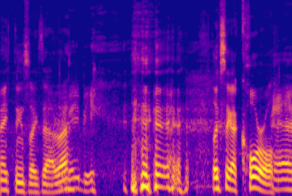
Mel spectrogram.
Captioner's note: laughs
